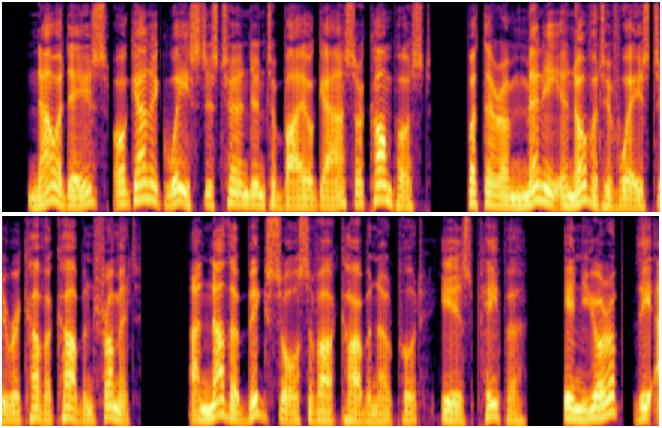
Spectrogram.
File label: UK samples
